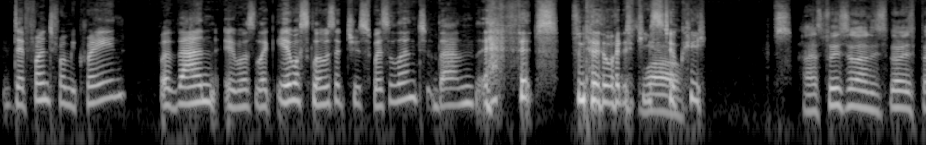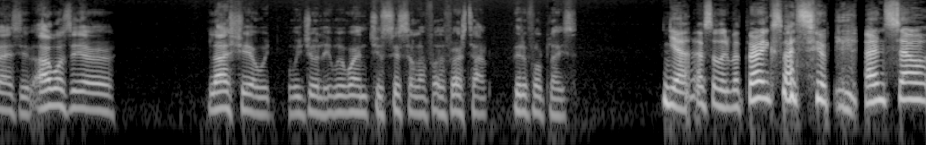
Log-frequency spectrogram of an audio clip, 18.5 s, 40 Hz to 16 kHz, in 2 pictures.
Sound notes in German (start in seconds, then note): 6.1 lacht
